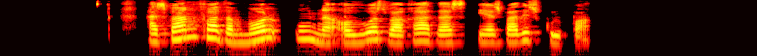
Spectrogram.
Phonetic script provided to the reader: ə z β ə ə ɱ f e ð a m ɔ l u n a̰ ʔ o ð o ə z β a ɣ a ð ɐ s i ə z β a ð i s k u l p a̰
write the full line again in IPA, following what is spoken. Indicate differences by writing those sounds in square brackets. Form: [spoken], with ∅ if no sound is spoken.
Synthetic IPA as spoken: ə z β [a] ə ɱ f [a] ð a m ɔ l u n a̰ ʔ o ð [u] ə z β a ɣ a ð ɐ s i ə z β a ð i s k u l p a̰

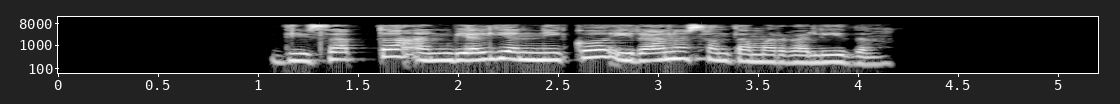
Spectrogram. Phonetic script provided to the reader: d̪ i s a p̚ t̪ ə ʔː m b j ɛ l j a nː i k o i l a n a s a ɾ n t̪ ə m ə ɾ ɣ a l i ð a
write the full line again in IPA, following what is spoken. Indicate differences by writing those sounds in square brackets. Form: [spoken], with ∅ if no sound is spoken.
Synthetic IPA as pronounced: d̪ i s a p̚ t̪ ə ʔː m b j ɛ l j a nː i k o i [ɾ] a n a s a [∅] n t̪ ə m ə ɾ ɣ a l i ð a

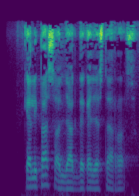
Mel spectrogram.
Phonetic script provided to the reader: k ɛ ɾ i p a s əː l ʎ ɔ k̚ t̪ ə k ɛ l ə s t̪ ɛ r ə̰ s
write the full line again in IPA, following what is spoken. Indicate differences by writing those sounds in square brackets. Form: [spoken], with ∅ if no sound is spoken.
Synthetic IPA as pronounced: k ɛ [l] i p a s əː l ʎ ɔ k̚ [d̪] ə k ɛ [ʎ] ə s t̪ ɛ r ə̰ s

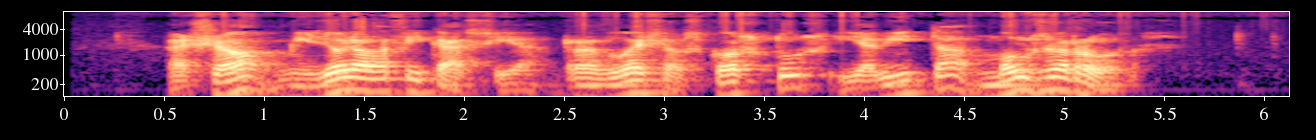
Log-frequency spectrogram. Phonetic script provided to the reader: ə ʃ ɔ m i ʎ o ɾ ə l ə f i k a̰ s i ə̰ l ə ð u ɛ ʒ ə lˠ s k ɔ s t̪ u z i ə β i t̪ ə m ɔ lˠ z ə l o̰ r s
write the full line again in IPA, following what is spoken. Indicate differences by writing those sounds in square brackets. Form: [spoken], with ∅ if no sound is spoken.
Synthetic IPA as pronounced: ə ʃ ɔ m i ʎ o ɾ ə l ə f i k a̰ s i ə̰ [r] ə ð u ɛ [ʃ] ə lˠ s k ɔ s t̪ u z i ə β i t̪ ə m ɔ lˠ z ə [r] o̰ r s

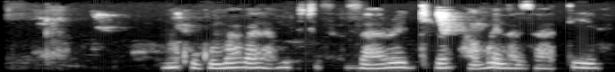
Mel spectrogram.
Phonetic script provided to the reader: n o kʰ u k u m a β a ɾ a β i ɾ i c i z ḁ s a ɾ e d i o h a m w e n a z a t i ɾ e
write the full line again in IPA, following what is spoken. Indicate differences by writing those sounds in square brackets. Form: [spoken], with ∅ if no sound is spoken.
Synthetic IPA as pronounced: n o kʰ u [ɡ] u m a β a ɾ a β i ɾ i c i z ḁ [z] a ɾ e d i o h a m w e n a z a t i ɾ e

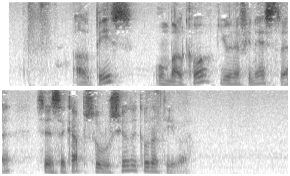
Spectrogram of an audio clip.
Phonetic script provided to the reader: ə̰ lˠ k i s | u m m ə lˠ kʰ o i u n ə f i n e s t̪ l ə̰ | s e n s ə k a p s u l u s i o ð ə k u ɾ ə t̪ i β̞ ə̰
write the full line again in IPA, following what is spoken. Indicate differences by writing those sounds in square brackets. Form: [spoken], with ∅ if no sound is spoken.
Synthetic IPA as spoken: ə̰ lˠ [p] i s | u m [b] ə lˠ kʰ o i u n ə f i n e s t̪ [ɾ] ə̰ | s e n s ə k a p s u l u s i o ð ə k u ɾ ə t̪ i β̞ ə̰

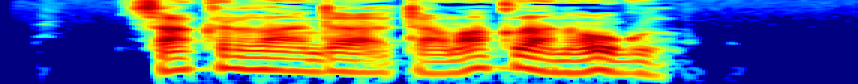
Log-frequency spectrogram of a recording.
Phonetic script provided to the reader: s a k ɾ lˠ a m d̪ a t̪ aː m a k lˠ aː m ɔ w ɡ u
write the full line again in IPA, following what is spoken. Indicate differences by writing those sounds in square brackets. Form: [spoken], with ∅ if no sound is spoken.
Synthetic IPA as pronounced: s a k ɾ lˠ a [n] d̪ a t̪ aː m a k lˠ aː [n] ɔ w ɡ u

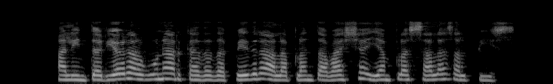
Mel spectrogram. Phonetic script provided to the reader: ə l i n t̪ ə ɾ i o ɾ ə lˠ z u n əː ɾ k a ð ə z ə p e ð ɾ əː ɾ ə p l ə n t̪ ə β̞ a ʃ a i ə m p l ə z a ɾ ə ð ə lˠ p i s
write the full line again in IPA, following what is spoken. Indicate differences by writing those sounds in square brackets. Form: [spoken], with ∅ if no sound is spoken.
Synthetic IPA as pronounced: ə l i n t̪ ə ɾ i o ɾ ə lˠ [ɣ] u n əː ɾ k a ð ə [ð] ə p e ð ɾ əː [l] ə p l [a] n t̪ ə β̞ a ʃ [ə] i ə m p l ə [s] a [l] ə [z] ə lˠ p i s

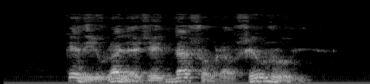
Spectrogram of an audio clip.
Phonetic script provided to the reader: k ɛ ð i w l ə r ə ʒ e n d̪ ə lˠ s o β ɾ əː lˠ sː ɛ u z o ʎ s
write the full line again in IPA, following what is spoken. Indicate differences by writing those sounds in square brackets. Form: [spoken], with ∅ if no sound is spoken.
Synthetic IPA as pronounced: k ɛ ð i w l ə [ʎ] ə ʒ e n d̪ ə [∅] s o β ɾ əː lˠ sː ɛ [w] z [u] ʎ s

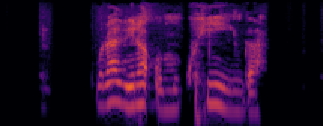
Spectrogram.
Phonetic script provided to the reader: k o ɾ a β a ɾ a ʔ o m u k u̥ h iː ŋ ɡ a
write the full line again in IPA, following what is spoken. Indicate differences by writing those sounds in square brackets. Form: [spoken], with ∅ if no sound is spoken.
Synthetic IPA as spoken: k [u] ɾ a β [i] ɾ a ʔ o m u k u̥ h iː ŋ ɡ a

